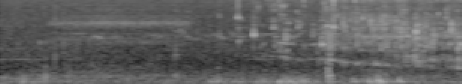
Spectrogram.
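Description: Water is poured in for an energy drink powder, a quiet trickle that turns into a fuller, bubbling pour partway through.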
